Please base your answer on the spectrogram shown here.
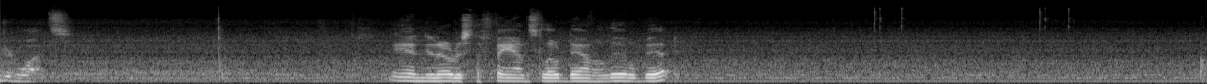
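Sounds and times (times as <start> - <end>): electric heater fan whooshing: 0.0 - 12.0.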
